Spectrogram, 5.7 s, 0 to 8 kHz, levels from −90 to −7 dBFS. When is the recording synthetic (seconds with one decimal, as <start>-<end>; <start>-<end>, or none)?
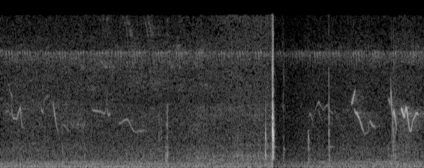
none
